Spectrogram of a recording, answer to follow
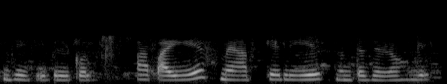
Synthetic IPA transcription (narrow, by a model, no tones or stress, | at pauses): d͡ʒiːd͡ʒiːbɪlkʊlaːpaːiemɛ̃aːpkeliemʊ̃nt̪əzɪɾːɐɦõːɡeː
